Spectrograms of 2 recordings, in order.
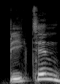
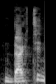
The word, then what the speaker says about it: Becton: Honestly, I would draft the guy out of Louisville, the big time offensive tackle, Mika Beekton. Beekton's how you say it? Becton.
